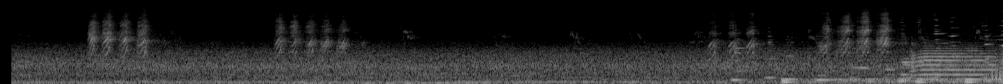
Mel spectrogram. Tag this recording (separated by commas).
magpie calling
